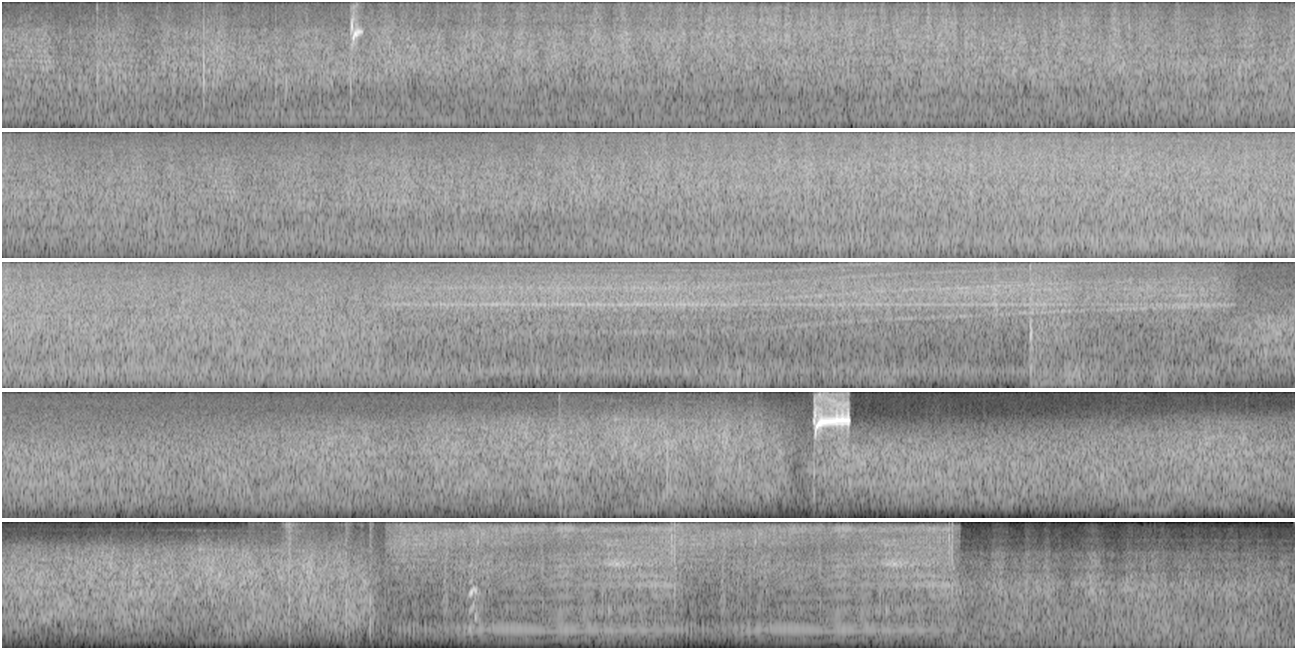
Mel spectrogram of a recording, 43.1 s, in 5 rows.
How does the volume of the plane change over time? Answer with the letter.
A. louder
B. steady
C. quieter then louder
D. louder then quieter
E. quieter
B.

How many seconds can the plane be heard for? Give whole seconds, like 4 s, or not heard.
43 s.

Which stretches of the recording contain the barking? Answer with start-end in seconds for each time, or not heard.
36.1-37.7.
